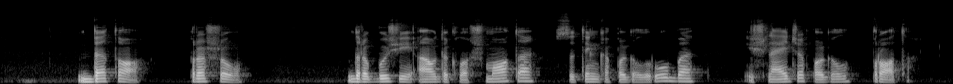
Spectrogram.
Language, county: Lithuanian, Vilnius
